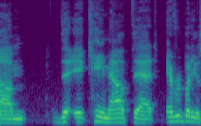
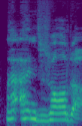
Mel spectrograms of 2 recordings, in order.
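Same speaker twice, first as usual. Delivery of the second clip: higher, mock pompous English voice; pompous English Zardoz; 7 semitones higher than usual. Showing his co-host a pompous English Zardoz. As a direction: ham up a grand English Zardoz. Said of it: "do the voice, man".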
